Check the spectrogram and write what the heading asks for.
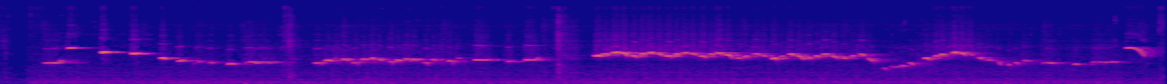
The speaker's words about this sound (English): it was a piece I actually played in uh, in the World Championship of Whistling, and it's uh, it's usually played on the violin. It's called Csárdás by Vittorio Monti. I'm sure you've heard it.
